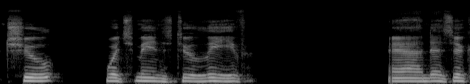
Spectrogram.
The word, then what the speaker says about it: 出: Oh, 我写错了，这个应该是写出，不应该是往。所以是一个之，然后那个有的时候我们可以看下面的那个，好像是一个山洞。这个字读看，它不一定是一个 cave，不一定是一个山洞，可是它有的时候是一个盒子。有的时候是一个房子，这个就是一个构建。So this character, it should be pronounced chu, which means to leave.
